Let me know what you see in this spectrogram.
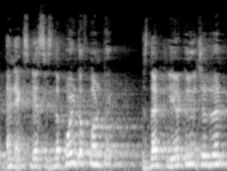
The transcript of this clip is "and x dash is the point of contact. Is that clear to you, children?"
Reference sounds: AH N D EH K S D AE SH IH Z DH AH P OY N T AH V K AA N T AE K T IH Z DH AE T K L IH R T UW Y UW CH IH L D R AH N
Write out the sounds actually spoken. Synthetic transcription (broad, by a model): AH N EH K S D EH S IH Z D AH P OY N T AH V K AA N T AE K T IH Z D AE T K L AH R T UW Y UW CH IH L D R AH N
